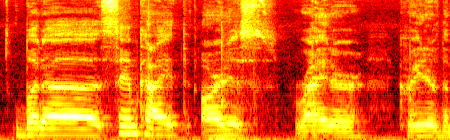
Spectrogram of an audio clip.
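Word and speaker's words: Sam Kieth: I've been told his name is Sam Keith, not Sam Keith. I've been saying it wrong for years.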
